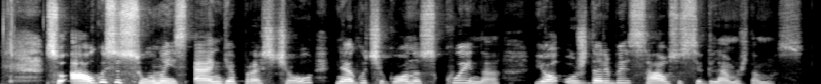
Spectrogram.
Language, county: Lithuanian, Telšiai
